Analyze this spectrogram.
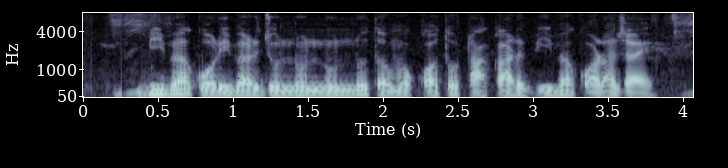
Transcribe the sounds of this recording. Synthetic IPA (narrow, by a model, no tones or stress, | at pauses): bimakoɾibaɾd͡ʑonːonunːot̪ɔmokɔt̪oʈakaɾbimakɔɾad͡ʑae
